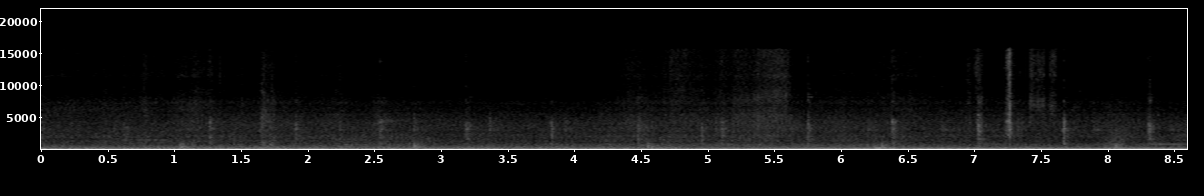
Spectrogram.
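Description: Mechanical clocks ticking, light clicks about once or twice a second, over a steady low hum.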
